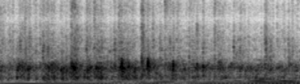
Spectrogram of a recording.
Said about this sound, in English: Are you here? Clap for Jesus if you are here.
